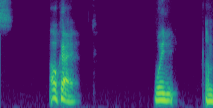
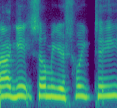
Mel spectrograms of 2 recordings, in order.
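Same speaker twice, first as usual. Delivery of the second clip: put-on high-pitched Southern belle accent; mock Southern accent; 10 semitones higher, 4 dB louder than usual. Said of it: "that's the typical, like, American accent".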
